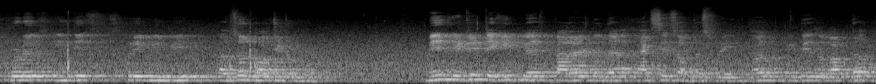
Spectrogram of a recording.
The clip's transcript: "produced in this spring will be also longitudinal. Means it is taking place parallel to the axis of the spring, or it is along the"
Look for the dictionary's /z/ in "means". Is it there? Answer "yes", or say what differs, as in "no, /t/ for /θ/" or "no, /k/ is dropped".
no, /z/ is dropped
